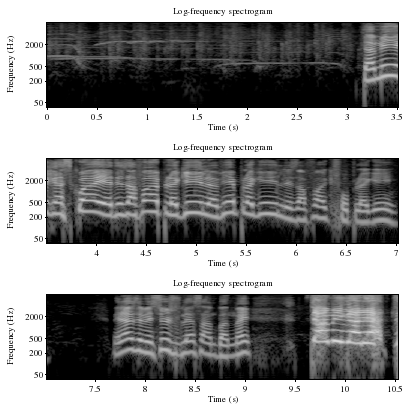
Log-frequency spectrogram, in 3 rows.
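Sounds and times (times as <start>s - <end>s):
audience applause: 0.0s - 3.1s
speech: 3.2s - 7.1s, 7.7s - 10.5s.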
